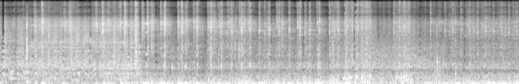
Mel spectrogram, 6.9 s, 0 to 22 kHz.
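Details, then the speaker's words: 1965 VW Beetle with freshly rebuilt air-cooled flat-four, first start after installation in the car: busy, low, chattering idle holding steady without stumbling or stalling; normal healthy idle. "all right we'll take it we'll take it mama's happy"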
